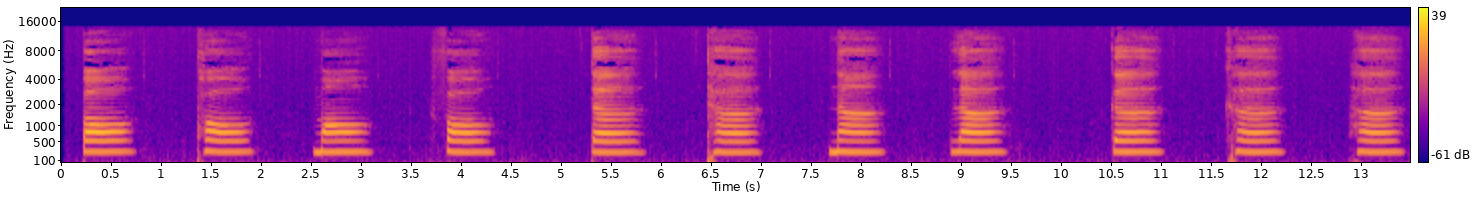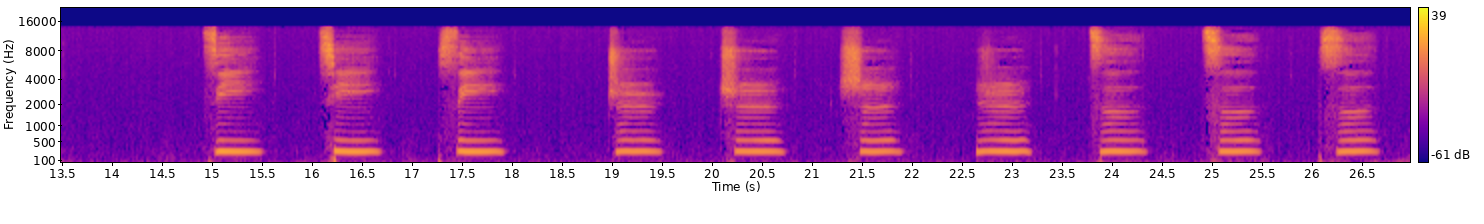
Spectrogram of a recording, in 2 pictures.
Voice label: initials, Mandarin

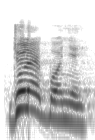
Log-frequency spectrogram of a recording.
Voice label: go away, ewe

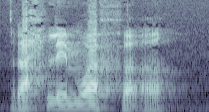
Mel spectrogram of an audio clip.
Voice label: bon voyage lebanese

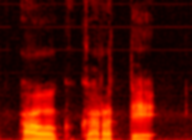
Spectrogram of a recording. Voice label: no understand, centraldusun

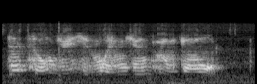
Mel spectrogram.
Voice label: one language, cantonese

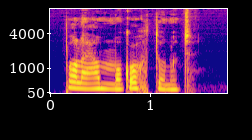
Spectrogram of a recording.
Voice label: long time no see, estonian

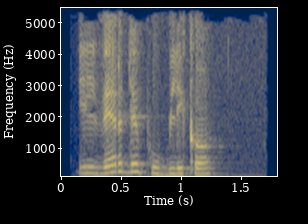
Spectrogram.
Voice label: "il verde pubblico", Italian

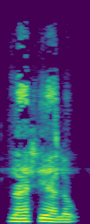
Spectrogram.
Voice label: good morning, hausa

